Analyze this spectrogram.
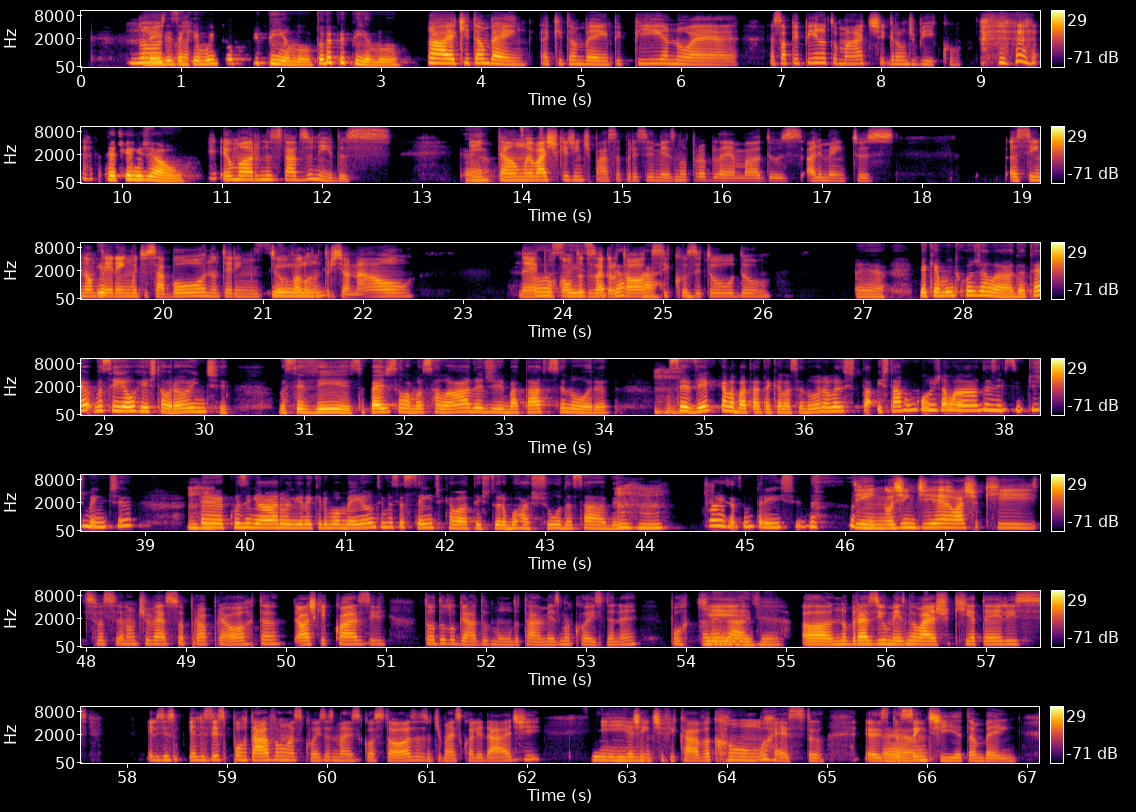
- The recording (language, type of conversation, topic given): Portuguese, unstructured, Qual é a sua receita favorita para um jantar rápido e saudável?
- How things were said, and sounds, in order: tapping; laugh; other background noise; laugh; laughing while speaking: "com o resto"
